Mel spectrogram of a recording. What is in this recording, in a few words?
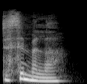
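"dissimilar", British English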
